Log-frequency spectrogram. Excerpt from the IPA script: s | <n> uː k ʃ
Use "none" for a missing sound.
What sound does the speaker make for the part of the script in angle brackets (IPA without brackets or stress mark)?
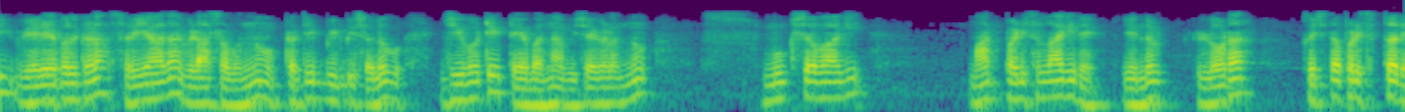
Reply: m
